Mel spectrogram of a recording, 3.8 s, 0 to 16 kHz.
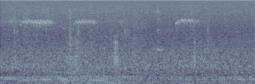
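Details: High, sibilant trills from waxwings in Bryansk city in December 2023, short bursts repeated every second or so against a loud, low traffic drone.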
